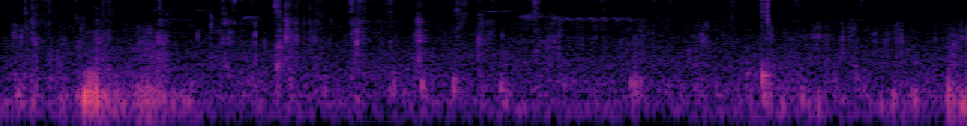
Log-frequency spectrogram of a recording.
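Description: Faint footsteps of several people walking on wooden boardwalk planks: a few soft, irregular knocks of shoes on the boards.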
